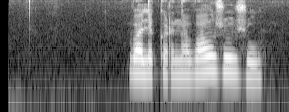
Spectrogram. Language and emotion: Russian, neutral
